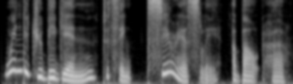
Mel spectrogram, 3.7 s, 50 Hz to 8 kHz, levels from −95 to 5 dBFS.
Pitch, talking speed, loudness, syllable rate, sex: 200 Hz, 145 wpm, -20 LUFS, 4.0 syllables/s, female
